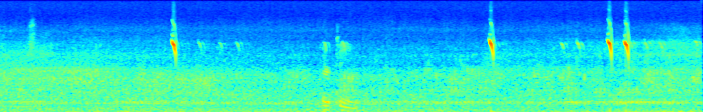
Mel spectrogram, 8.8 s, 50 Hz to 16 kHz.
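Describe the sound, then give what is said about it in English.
A recorded bird, bird number 13, gives short, sharp, high-pitched chirps, about five, spaced irregularly over a steady low rumble. A voice speaks briefly in the middle. “That was bird 13. That's him again.”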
